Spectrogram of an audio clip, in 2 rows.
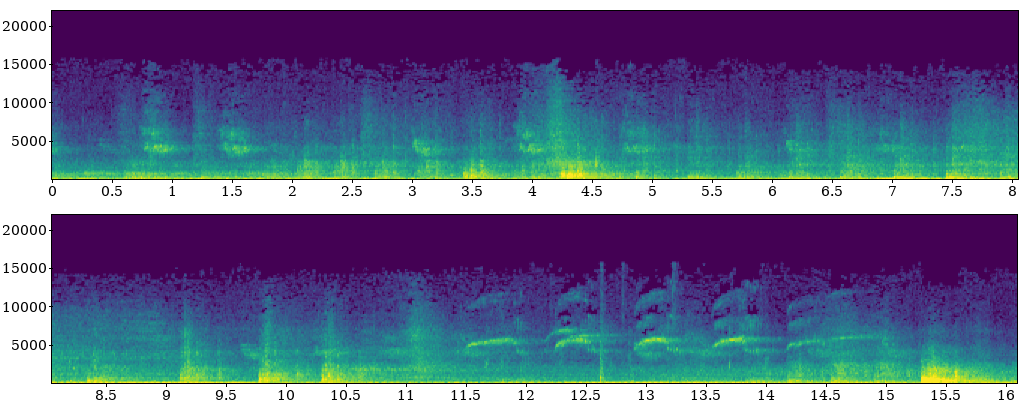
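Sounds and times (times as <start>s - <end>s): low city hum: 0.0s - 16.0s
footsteps on pavement: 0.1s - 16.0s
small bird chirping: 9.6s - 15.2s.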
